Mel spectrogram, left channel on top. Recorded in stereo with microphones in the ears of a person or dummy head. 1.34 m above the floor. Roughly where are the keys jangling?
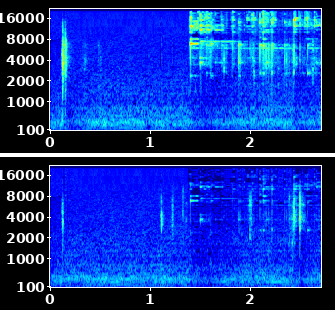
Left.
